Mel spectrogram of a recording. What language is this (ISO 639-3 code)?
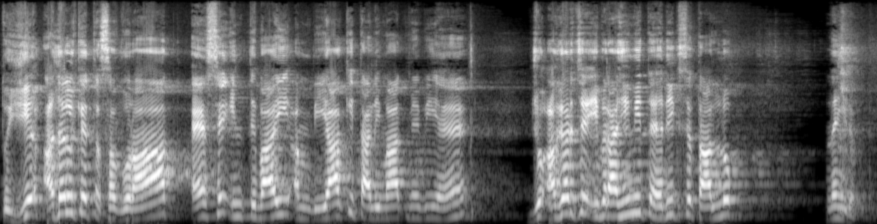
urd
